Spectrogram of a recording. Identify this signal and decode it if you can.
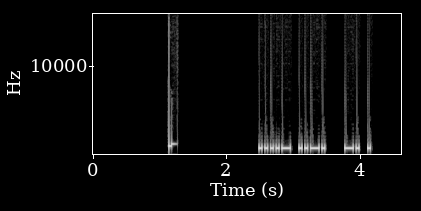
Morse code, heard as a keyed tone, about 28 wpm, 700 Hz. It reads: 4F NE
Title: Field Day Exchanges Encore - 28wpm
